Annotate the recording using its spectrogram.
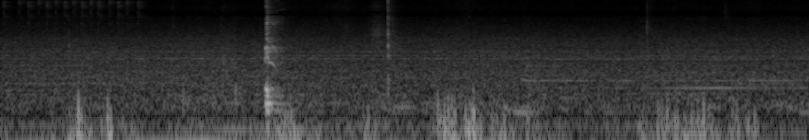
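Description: A single short cough about two and a half seconds in, among low thumps and rustles of the phone and clip-on microphone being handled.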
